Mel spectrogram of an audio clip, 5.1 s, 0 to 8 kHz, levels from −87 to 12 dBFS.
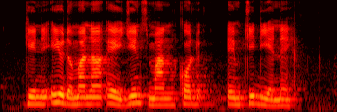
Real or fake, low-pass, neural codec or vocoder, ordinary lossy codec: real; none; none; none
